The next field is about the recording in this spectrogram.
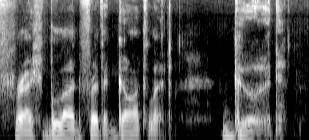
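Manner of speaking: deep, hushed voice with chuckling. A storyteller voices a voice heard in the dying players' heads: deep chuckling voice. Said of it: "you hear a deep voice chuckling in your head".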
